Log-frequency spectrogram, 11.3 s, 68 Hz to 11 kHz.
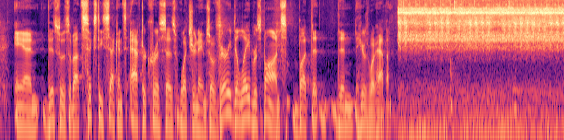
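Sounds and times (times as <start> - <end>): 
speech: 0.3 - 8.3
bug wings buzzing as it flies by: 8.0 - 11.2.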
